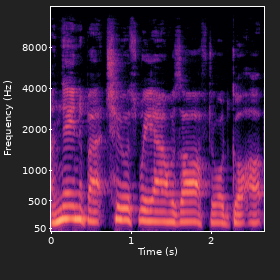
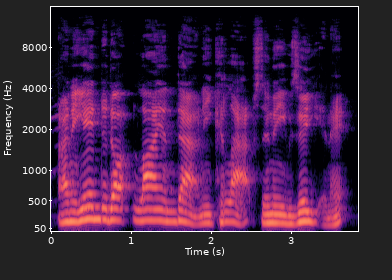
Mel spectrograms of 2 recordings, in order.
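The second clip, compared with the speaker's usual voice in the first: ordinary talk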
